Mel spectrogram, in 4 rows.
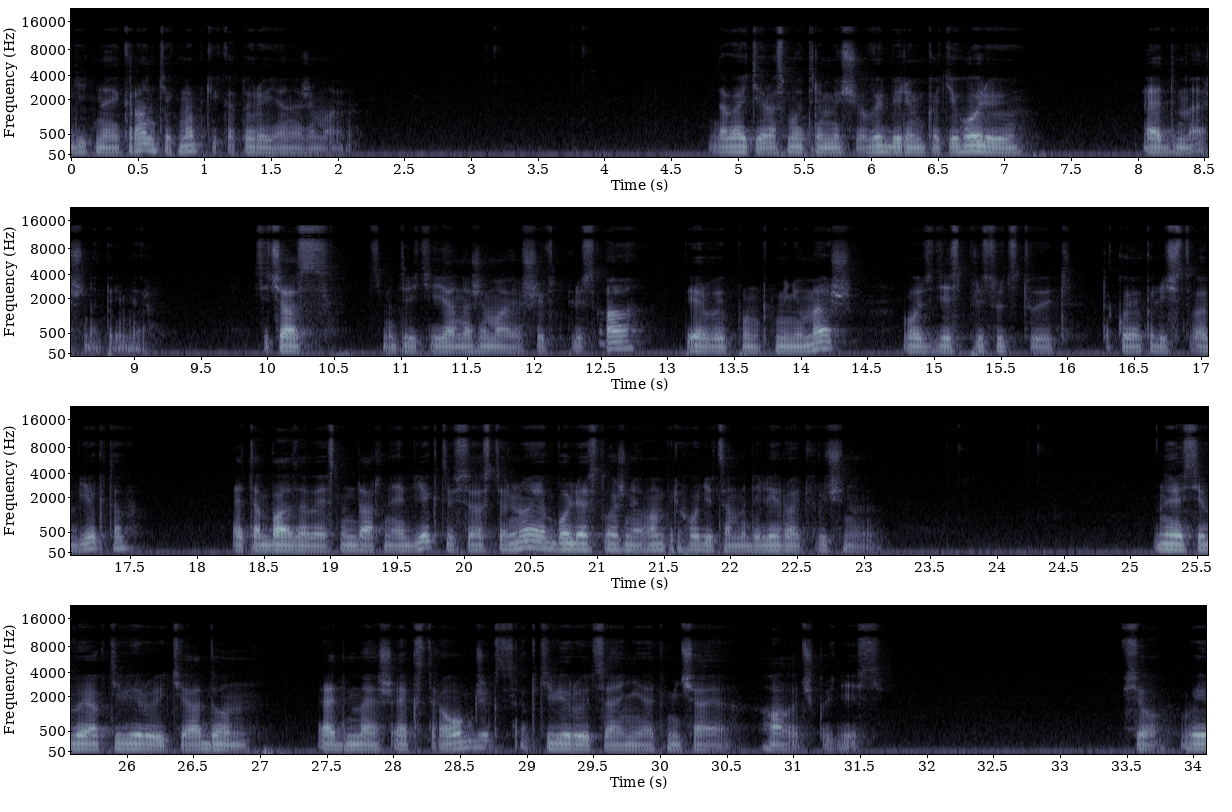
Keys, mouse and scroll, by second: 2.5 n, 11.6 shift+a, 32.0-34.1 middle drag.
